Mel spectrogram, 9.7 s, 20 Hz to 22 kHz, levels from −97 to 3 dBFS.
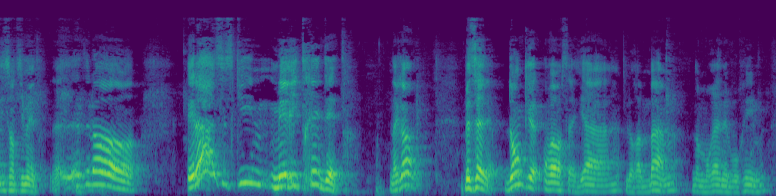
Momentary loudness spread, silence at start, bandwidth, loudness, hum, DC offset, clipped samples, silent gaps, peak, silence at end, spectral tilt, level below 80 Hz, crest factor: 14 LU; 0 s; 15.5 kHz; -22 LUFS; none; under 0.1%; under 0.1%; none; -4 dBFS; 0.15 s; -5.5 dB/octave; -68 dBFS; 18 dB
